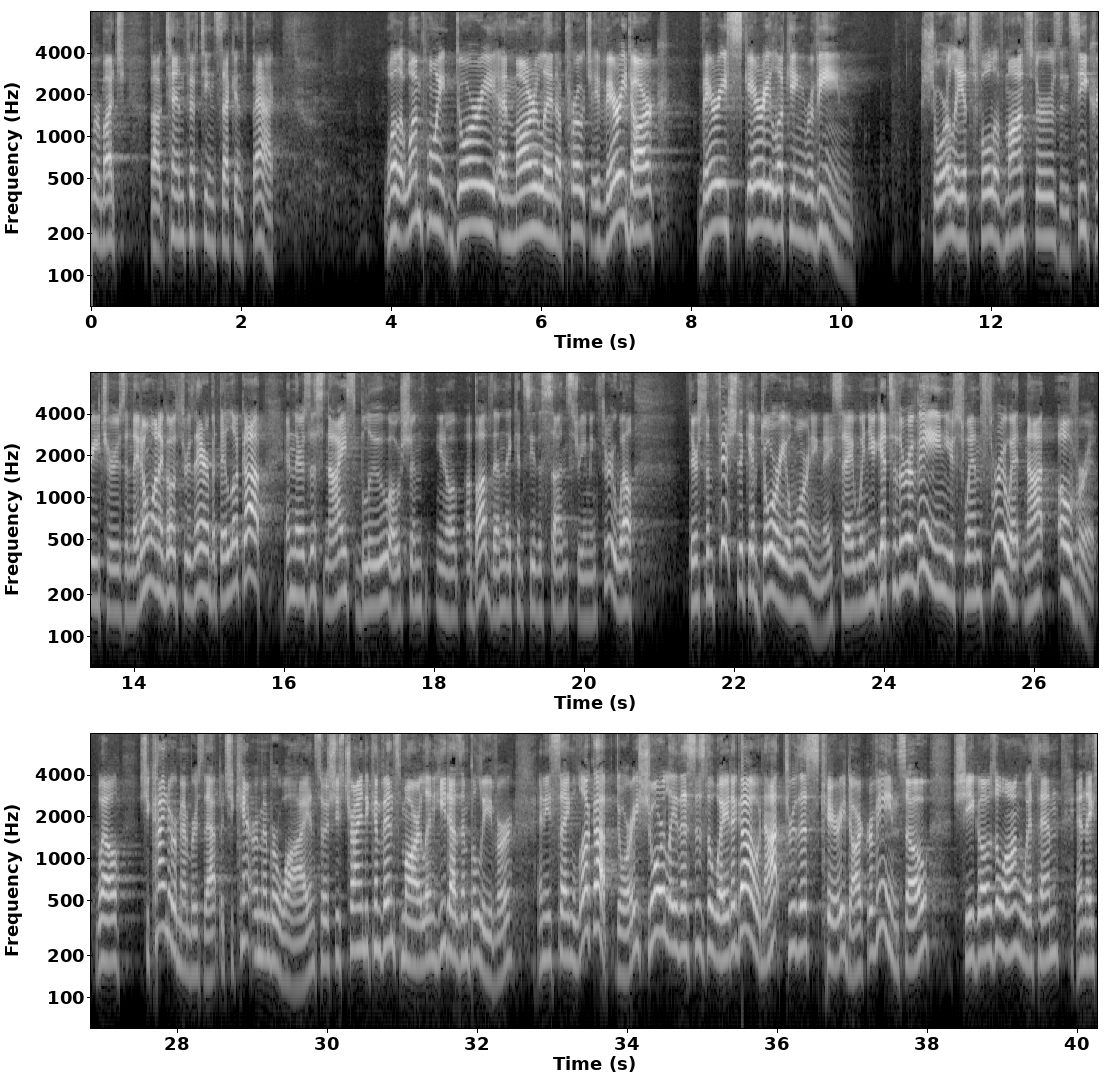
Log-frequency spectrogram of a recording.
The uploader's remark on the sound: Message Preached at Valley Creek Church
